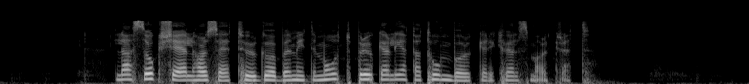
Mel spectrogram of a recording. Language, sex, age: Swedish, female, 45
